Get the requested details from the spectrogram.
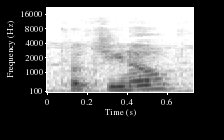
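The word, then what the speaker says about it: tocino: Is it to Am I pronouncing it right? Tossino. Toino or Tosino? I think it's Tossino, right?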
